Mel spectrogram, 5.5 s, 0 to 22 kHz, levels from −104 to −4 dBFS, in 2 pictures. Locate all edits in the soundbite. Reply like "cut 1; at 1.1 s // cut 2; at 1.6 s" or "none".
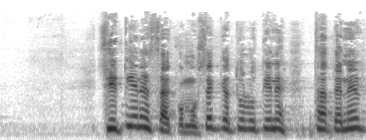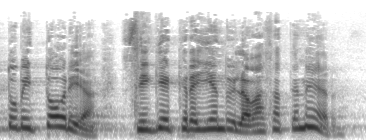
cut 1; at 0.9 s // cut 2; at 1.3 s // cut 3; at 2.4 s

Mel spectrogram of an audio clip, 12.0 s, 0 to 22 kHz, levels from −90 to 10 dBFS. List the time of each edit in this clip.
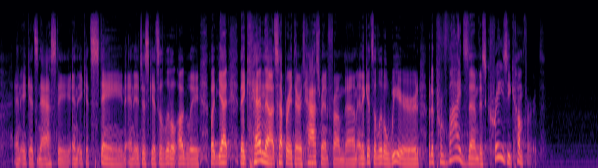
none

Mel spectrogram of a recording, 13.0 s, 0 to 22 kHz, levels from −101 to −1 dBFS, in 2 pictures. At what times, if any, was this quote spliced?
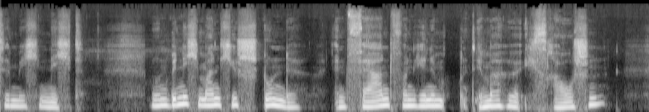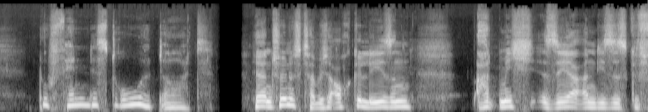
cut 1; at 1.4 s // cut 2; at 4.4 s // cut 3; at 9.5 s

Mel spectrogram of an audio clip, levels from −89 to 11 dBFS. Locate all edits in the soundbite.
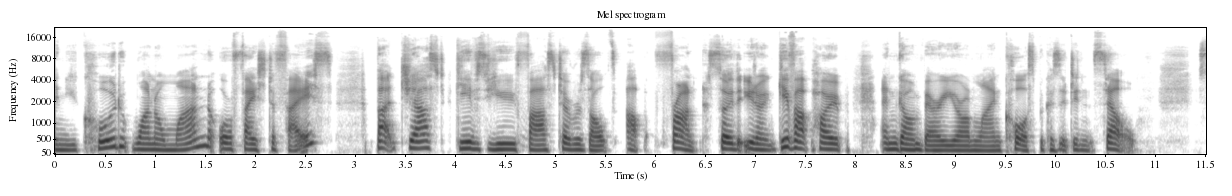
cut 1; at 4.0 s

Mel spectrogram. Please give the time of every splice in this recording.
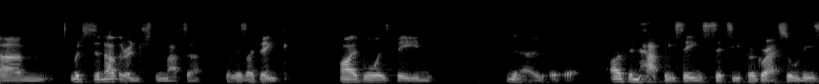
none

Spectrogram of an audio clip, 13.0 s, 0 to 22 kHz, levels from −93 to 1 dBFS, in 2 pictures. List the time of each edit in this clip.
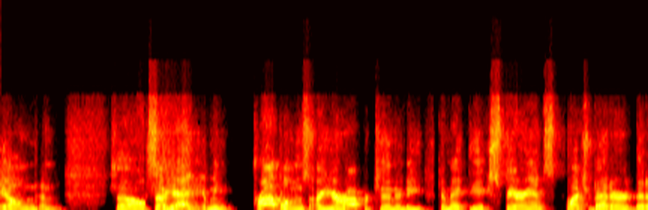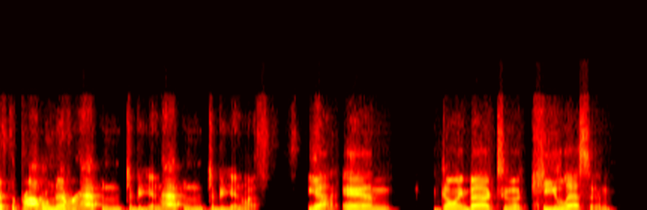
cut 1; at 1.4 s // cut 2; at 4.3 s // cut 3; at 5.7 s // cut 4; at 8.1 s

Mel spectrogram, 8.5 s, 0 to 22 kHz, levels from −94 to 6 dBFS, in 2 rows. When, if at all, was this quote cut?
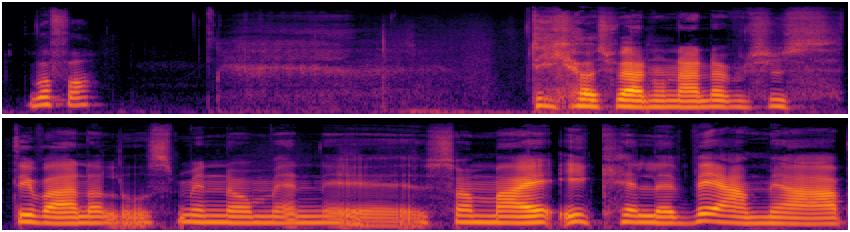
none

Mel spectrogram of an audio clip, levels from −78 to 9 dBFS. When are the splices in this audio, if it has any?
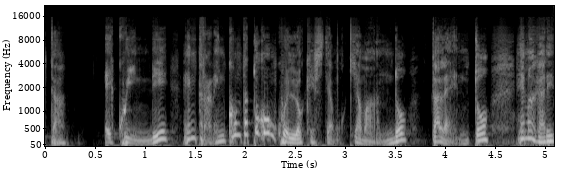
cut 1; at 1.3 s

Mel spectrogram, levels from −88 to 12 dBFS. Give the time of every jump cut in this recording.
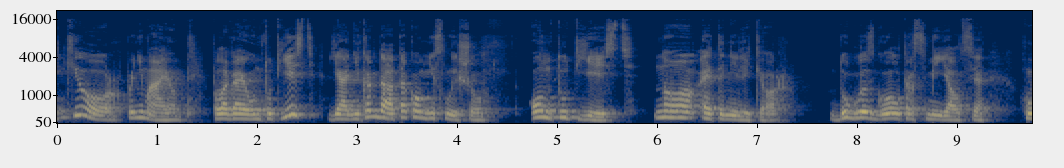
cut 1; at 2.7 s

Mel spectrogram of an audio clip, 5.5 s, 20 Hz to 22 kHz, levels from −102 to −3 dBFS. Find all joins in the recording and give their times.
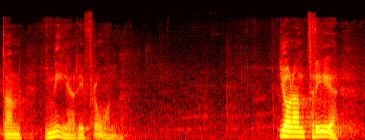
cut 1; at 4.2 s

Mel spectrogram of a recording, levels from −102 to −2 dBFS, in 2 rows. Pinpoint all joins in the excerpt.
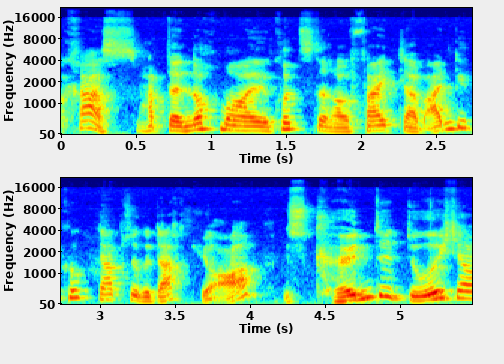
cut 1; at 4.1 s

